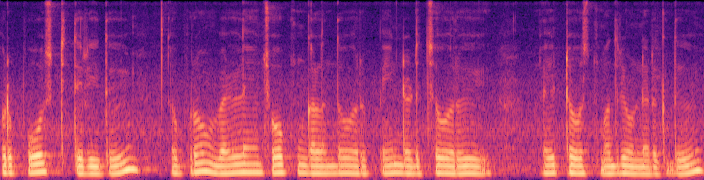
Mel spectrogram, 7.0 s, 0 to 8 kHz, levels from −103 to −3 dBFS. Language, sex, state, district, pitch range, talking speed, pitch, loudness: Tamil, male, Tamil Nadu, Kanyakumari, 120-130 Hz, 125 wpm, 125 Hz, -15 LUFS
